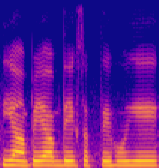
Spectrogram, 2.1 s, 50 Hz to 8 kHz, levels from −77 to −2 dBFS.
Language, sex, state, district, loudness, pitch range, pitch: Hindi, female, Haryana, Charkhi Dadri, -15 LUFS, 205-210 Hz, 210 Hz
